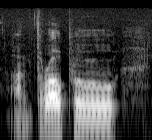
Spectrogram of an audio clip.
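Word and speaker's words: ἀνθρώπου: Anthropou, if we have the genitive case, anthropos, of a person. In the genitive case, acute accent on the next to last syllable.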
